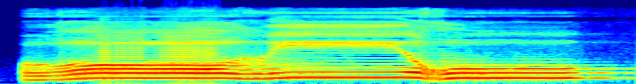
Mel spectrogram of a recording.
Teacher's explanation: dia tidak punya sifat hamas tapi sifat jahar. Artinya suara kita tidak ada angin. Gho, ri, ru.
